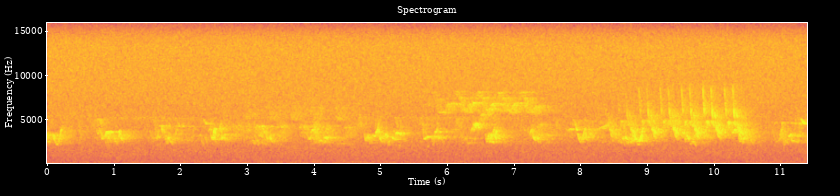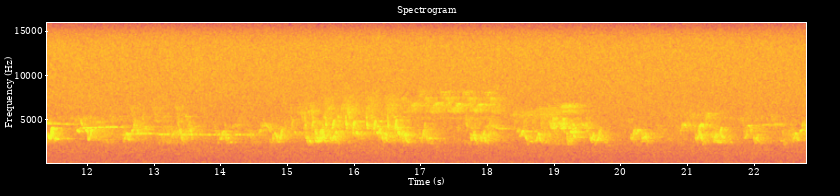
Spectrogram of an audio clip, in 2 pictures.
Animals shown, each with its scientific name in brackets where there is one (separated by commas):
White-throated Sparrow (Zonotrichia albicollis), Black-throated Blue Warbler (Setophaga caerulescens), Ovenbird (Seiurus aurocapilla), Red-eyed Vireo (Vireo olivaceus), Black-and-white Warbler (Mniotilta varia)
